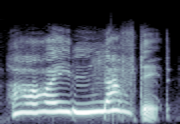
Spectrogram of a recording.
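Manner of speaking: put-on girl telling librarian she loved the book; delighted little girl. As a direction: gush it like an enchanted child.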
